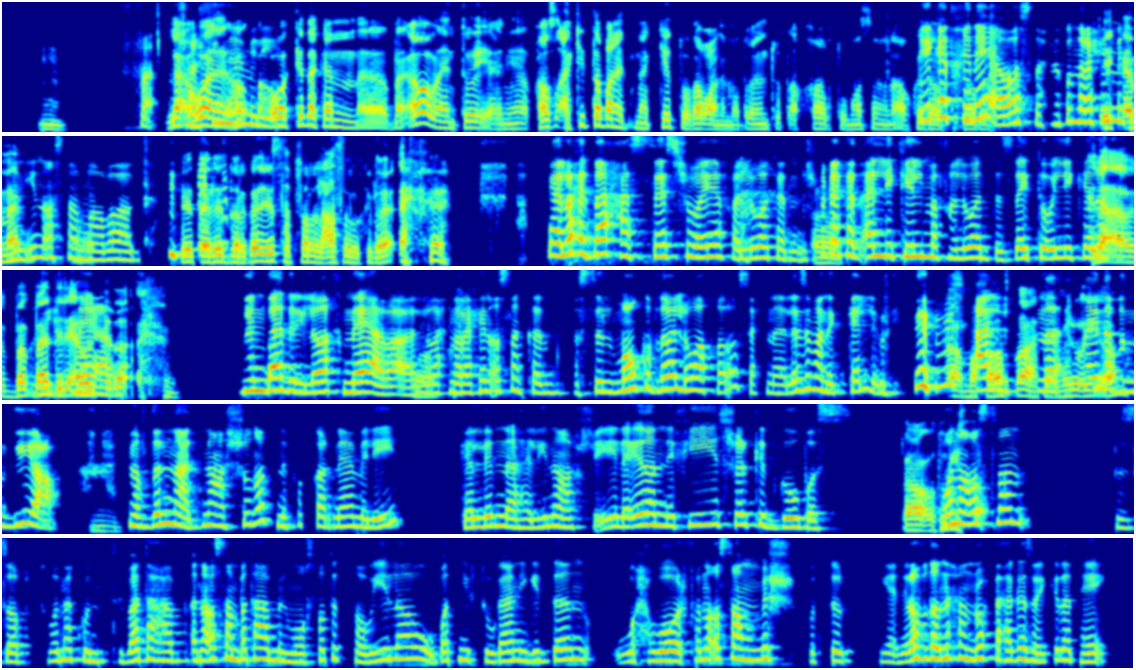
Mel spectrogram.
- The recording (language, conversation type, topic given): Arabic, podcast, إيه أكتر غلطة اتعلمت منها وإنت مسافر؟
- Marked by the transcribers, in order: tapping; giggle; chuckle; laugh; laughing while speaking: "مفيش حل، إحنا إحنا هنا بنضيع"; in English: "go bus"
